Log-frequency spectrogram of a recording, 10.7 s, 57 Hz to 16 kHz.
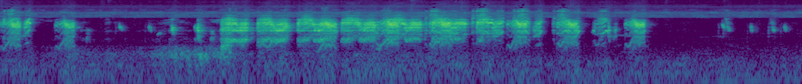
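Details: Wild quail, July 2024 hunting recording: loud, harsh, scratchy bursts of notes, first spaced, then a dense rapid run lasting several seconds before breaking off into a few scattered notes near the end.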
